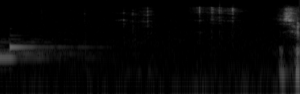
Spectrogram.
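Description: A few clear ringing electronic notes, like a chime, fading out, then a run of light computer keyboard clicks as a short word is typed.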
